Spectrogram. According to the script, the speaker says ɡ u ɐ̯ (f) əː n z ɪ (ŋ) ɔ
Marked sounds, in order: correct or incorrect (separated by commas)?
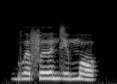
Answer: correct, incorrect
